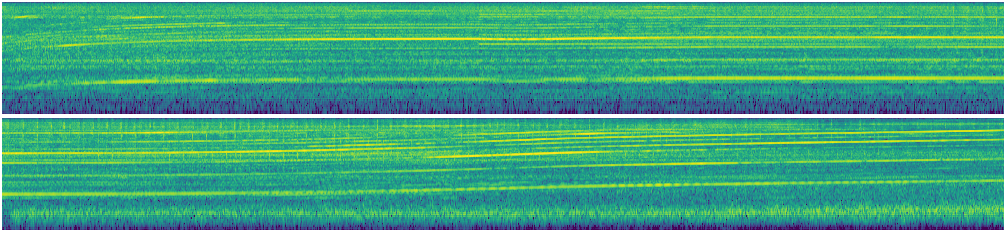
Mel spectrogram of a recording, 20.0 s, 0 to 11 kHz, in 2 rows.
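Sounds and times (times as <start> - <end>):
turbojet engine whine: 0.0 - 20.0
rough rushing sound: 10.1 - 16.2.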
